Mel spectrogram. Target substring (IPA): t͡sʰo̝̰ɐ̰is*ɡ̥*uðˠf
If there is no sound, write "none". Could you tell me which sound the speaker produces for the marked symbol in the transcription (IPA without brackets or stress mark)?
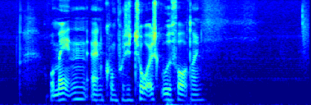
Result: ɡ̥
